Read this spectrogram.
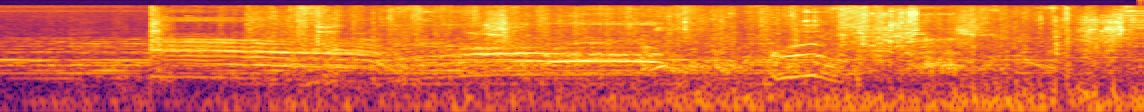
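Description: A large crowd of warriors runs, feet tramping on grass.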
